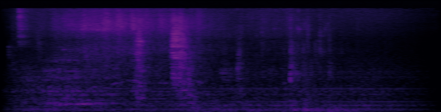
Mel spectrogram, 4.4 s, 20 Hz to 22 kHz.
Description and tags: elevator door open 4a
The sound of a typical elevator door opening. Recorded at an apartment building in Caloundra using the Zoom H6 XY module.
close, closing, door, elevator, lift, mechanical, open, opening, sliding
